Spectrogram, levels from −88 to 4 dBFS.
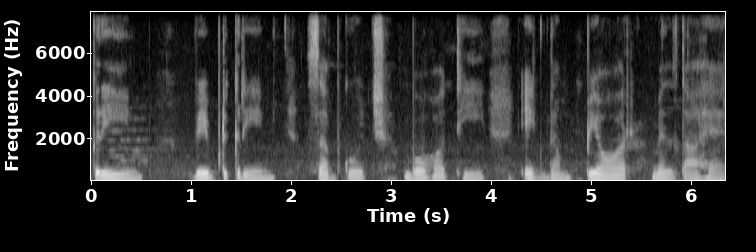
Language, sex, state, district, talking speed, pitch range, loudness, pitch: Hindi, female, Rajasthan, Bikaner, 115 wpm, 160-190 Hz, -19 LUFS, 170 Hz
